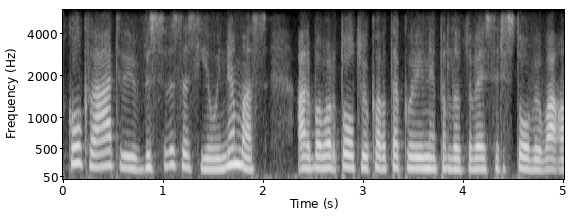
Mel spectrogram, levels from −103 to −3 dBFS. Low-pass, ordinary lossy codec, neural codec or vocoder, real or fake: 5.4 kHz; Opus, 16 kbps; codec, 16 kHz, 0.5 kbps, X-Codec, HuBERT features, trained on LibriSpeech; fake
